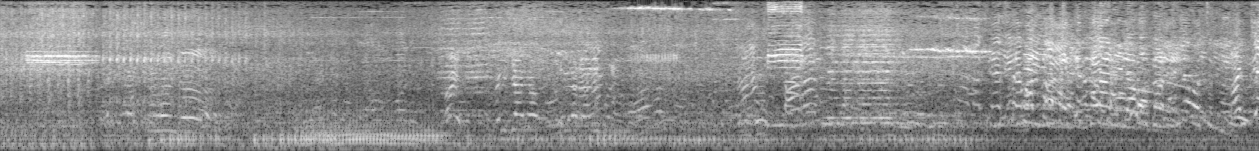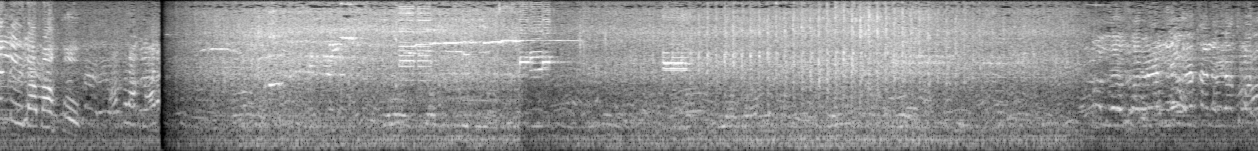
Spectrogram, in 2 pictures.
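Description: A crowd of men and women talk and shout at once, outdoors.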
